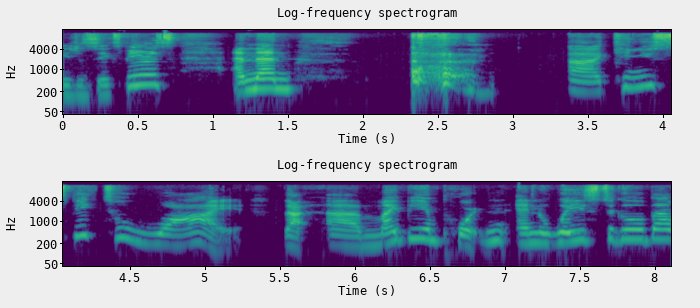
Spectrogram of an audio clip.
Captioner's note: toux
